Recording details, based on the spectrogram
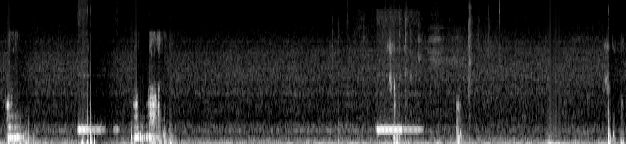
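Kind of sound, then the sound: signal or alarm, telephone call being dialed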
